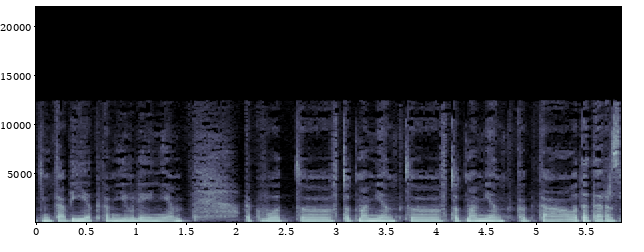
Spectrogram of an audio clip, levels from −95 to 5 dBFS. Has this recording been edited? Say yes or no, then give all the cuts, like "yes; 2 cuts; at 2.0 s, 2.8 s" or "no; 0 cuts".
yes; 1 cut; at 3.7 s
